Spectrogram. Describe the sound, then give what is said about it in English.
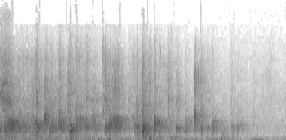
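A crowd applauds steadily, many hands clapping in a dense, crackling wash that holds at a moderate level for a few seconds before easing slightly toward the end. “I always feel a little embarrassed by the applause.”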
